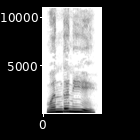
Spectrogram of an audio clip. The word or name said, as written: ವಂದನೀಯೆ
